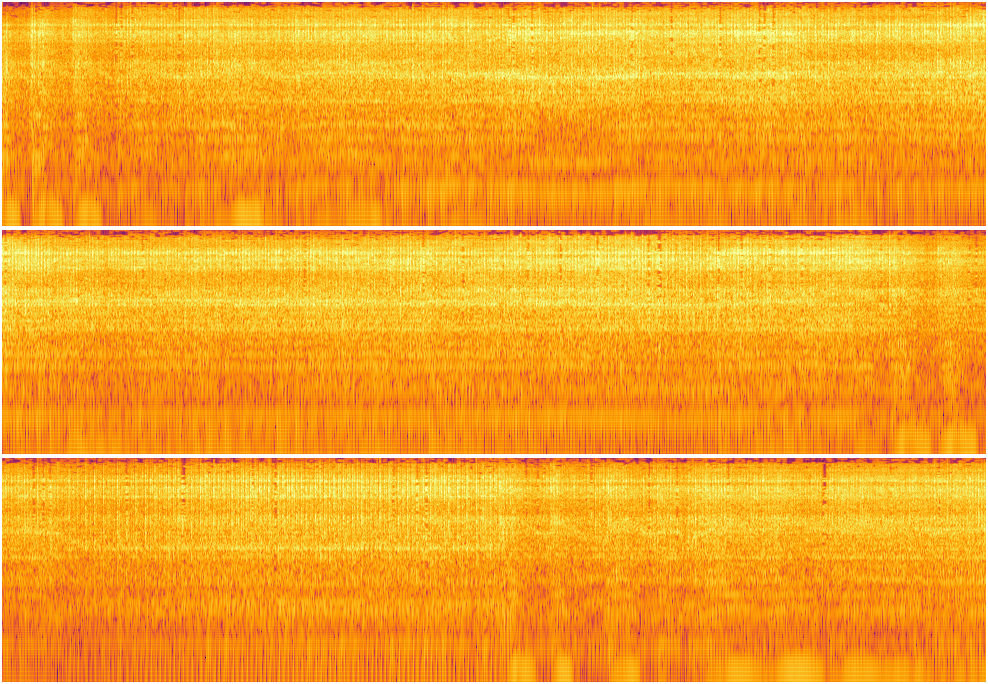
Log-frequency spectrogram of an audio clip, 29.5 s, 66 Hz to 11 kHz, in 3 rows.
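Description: Britten V1000's V-twin racing engine idling, heard close up from a camera mounted on the bike. Its beat changes briefly a couple of times in the second half.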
